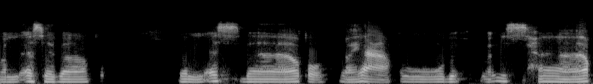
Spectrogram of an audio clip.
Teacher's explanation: السينات فيها همس وصفير والعين فيها رخاوة، انتبه دائما أن أعطي كل ذي حق حقه.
